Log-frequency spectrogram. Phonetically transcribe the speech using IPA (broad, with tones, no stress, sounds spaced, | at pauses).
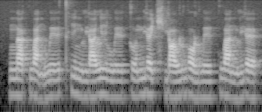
n̪ ä˨˦ k w a̰˨˩ n w e˨˦ ɪ̯ t̪ʰ i˥˨ n l j ä˨˦ l i˥˨ l w e˨˦ ɪ̯ k ɤ˨˦ n̪ j ɛ˥˨ t͡ɕʰ j ɑ˨˦ ʊ̯ ɻ w ɔ˥˨ ɻ w e˨˦ ɪ̯ k w a˥˨ n l j ɛ˥˨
